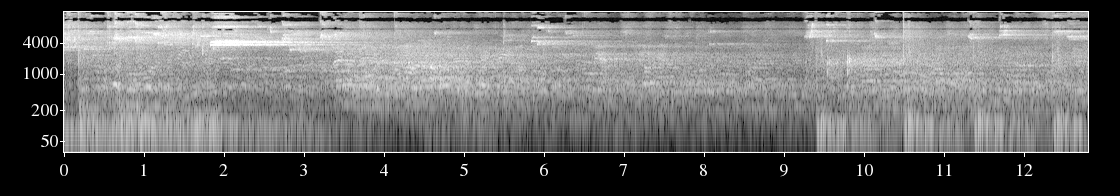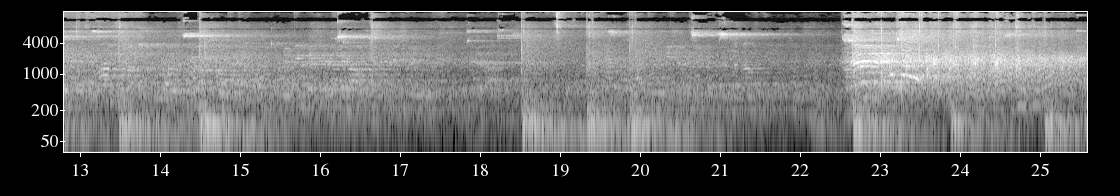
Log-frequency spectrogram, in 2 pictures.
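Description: Men shout calls to each other across an echoing hall.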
